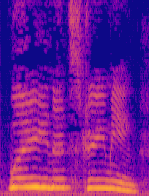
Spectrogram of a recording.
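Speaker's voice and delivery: put-on voice of a scolding fan; mock critic. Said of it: "before you criticize me and go".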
